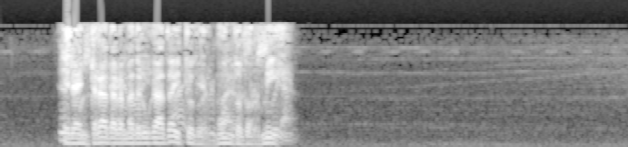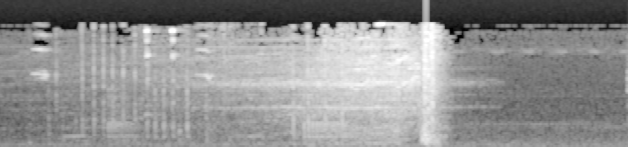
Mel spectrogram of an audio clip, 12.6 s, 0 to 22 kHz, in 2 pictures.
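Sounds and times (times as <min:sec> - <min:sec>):
speech: 0:00.6 - 0:03.0
door creaking and swinging open: 0:06.4 - 0:11.2.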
